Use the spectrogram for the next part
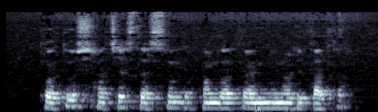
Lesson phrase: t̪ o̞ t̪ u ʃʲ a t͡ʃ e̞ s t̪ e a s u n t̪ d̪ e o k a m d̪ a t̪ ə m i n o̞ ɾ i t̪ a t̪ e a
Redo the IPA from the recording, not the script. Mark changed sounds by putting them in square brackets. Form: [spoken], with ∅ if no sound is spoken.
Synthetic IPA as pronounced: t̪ o̞ t̪ u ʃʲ a t͡ʃ e̞ s t̪ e a s u n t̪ d̪ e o k a m d̪ a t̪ ə m i n o̞ ɾ i t̪ a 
